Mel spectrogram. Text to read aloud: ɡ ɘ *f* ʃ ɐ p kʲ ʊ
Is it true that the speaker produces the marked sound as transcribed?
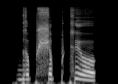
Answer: no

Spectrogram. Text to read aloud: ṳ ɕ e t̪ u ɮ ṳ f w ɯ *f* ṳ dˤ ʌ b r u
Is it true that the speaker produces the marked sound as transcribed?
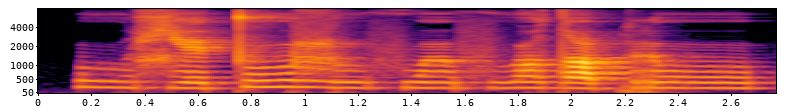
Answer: yes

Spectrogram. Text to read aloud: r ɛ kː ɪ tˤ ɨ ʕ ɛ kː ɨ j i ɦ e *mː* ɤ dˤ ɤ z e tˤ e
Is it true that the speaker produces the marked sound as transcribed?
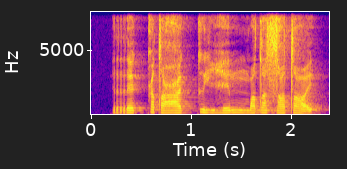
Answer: yes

